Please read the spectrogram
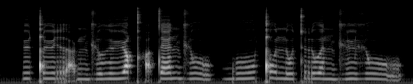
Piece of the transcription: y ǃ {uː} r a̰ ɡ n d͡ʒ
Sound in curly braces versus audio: incorrect: yː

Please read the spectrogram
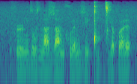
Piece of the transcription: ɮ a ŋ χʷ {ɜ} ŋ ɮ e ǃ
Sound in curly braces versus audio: correct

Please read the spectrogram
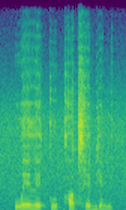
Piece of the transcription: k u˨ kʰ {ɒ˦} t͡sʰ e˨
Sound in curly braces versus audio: correct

